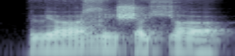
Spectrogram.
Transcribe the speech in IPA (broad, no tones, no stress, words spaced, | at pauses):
lʲʌːɮiʃʌ çʌː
